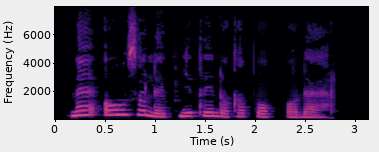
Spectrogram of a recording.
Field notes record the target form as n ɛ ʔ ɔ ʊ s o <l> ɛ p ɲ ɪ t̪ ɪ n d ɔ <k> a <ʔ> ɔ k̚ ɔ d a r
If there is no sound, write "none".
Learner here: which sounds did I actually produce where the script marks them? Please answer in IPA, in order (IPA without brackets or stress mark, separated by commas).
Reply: l, k, p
